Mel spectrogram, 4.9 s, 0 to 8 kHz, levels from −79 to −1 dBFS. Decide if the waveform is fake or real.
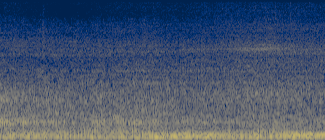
fake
